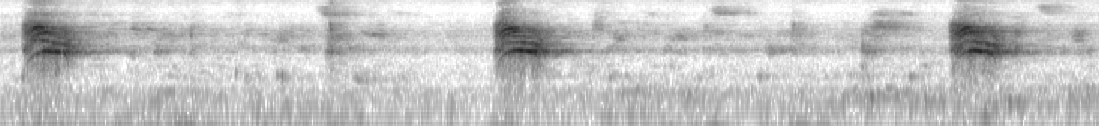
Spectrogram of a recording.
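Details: Female white-necked thrush warming up and singing like a male: three loud, rasping, descending bursts about three seconds apart, each followed by soft short notes.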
